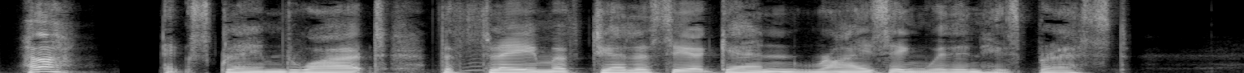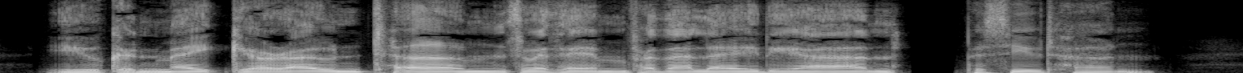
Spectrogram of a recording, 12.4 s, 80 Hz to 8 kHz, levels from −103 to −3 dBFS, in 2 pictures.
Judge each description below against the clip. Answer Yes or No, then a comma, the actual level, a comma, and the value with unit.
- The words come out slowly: Yes, slow, 125 wpm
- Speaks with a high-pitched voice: No, low, 125 Hz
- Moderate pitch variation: Yes, average, 4.4 semitones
